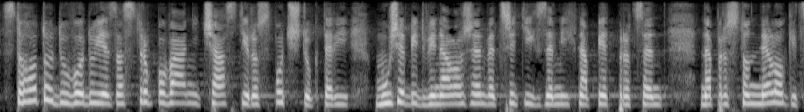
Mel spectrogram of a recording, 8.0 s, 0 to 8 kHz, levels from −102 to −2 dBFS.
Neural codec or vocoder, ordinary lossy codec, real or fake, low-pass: none; none; real; 7.2 kHz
